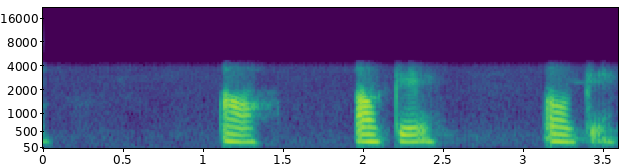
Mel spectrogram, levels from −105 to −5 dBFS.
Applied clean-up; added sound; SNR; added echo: none; none; none; none.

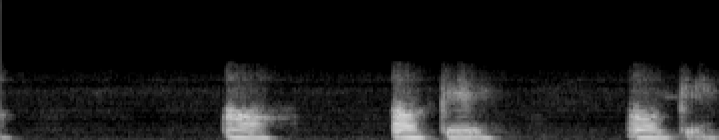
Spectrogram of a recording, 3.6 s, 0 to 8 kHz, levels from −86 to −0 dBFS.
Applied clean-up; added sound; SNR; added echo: none; none; none; reverberation time 0.4 s.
